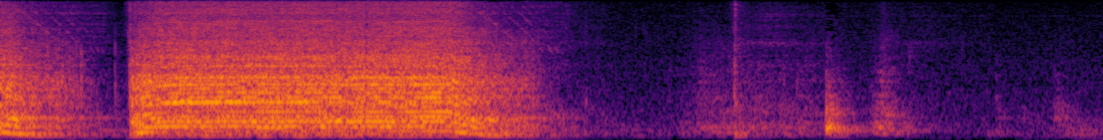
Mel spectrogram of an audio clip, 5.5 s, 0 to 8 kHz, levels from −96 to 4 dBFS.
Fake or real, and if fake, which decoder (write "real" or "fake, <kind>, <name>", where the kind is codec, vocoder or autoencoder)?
real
